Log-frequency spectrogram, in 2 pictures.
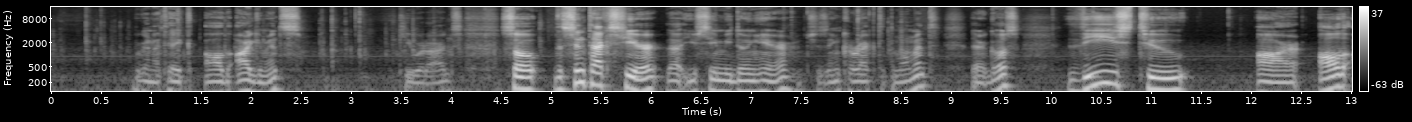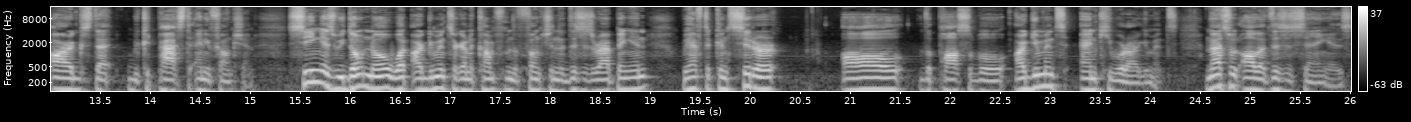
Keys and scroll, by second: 0.0-6.3 typing, 8.4 typing, 20.6 5.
